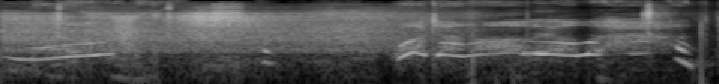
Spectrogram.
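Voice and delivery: losing it over the pull; real high-pitched shrieking; ecstatic screaming. Real, not acted.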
